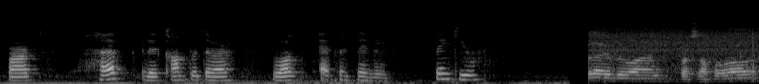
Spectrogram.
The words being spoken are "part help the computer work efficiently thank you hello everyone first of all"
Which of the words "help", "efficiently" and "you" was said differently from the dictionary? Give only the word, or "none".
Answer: efficiently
